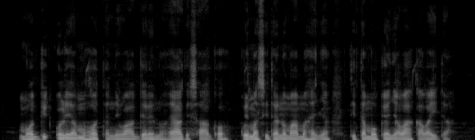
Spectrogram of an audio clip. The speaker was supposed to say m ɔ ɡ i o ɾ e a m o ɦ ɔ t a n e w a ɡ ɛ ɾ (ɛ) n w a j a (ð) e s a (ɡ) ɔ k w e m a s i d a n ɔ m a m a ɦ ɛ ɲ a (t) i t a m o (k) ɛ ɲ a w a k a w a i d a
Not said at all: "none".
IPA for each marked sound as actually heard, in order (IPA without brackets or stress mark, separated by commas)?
ɛ, ɣ, ɡ, t, k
